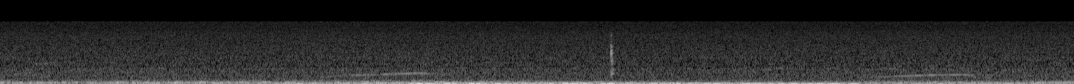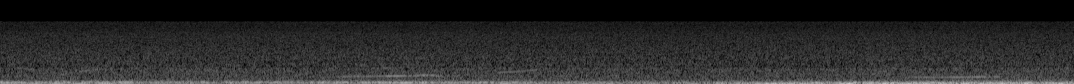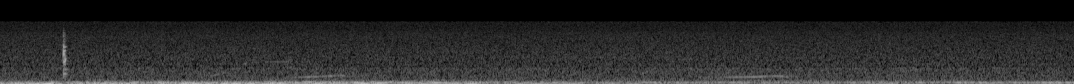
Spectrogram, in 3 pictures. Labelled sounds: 24.1	24.4	humpback whale, 1.0 to 1.2 kHz

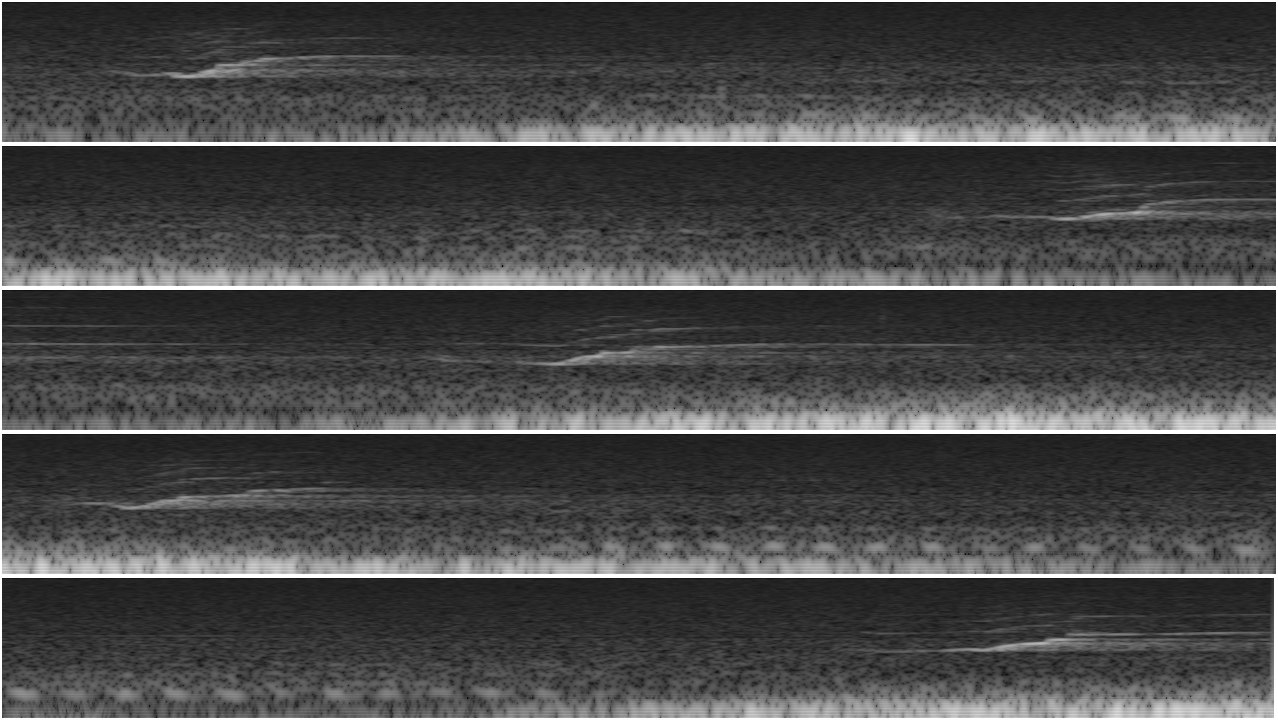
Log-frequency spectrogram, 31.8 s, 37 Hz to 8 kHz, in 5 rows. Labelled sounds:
1.2	2.0	humpback whale, 0.80 to 2.0 kHz
11.5	13.4	humpback whale, 0.80 to 4.1 kHz
15.3	16.6	humpback whale, 0.80 to 2.0 kHz
20.0	20.8	humpback whale, 0.80 to 2.2 kHz
29.8	31.8	humpback whale, 0.80 to 2.1 kHz

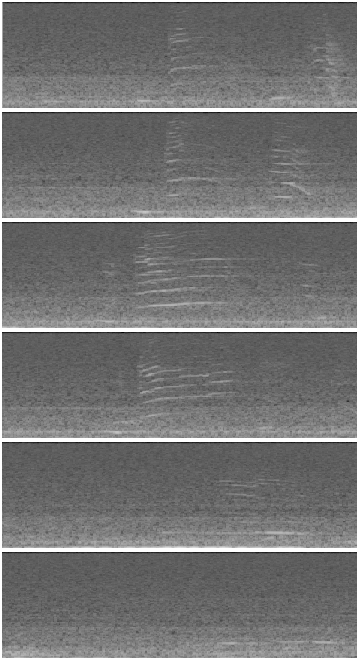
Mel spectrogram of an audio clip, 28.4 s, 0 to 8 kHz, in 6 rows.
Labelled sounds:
2.2	2.6	humpback whale, 0.90 to 3.5 kHz
6.9	8.8	humpback whale, 0.80 to 2.9 kHz
11.2	12.5	humpback whale, 0.83 to 5.8 kHz
13.4	13.7	humpback whale, 2.4 to 2.7 kHz
16.0	17.3	humpback whale, 0.90 to 3.2 kHz
21.7	22.3	humpback whale, 1.7 to 2.8 kHz

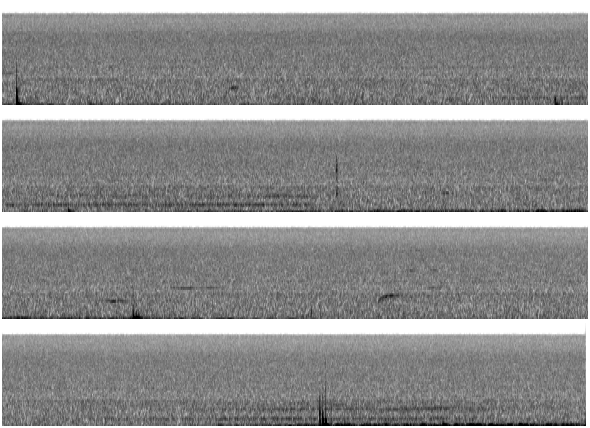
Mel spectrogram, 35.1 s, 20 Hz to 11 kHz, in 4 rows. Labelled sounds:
20.2	20.5	humpback whale, 0.93 to 1.1 kHz

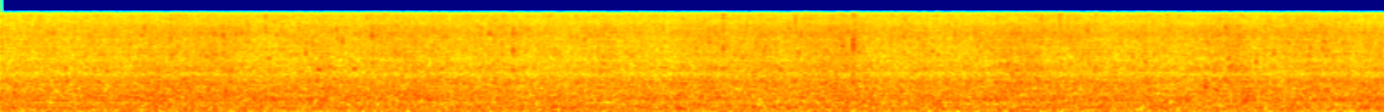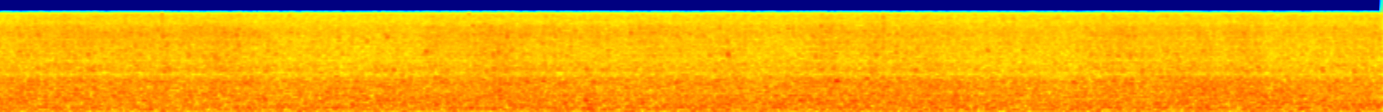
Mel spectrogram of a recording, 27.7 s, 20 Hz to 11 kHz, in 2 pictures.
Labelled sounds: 19.7	20.0	water noise, 6.3 to 6.5 kHz

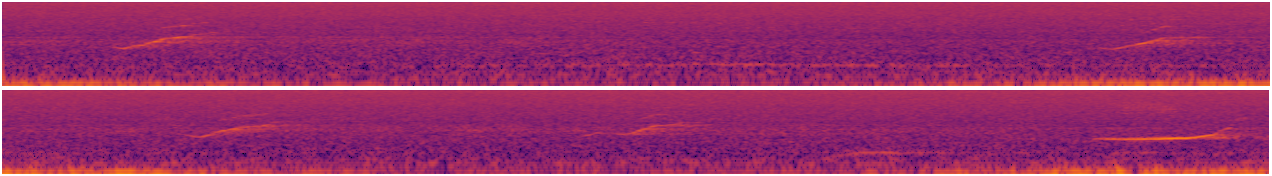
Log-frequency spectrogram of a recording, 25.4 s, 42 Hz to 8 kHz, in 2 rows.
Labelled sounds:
1.6	2.2	humpback whale, 0.80 to 1.9 kHz
11.5	12.1	humpback whale, 0.80 to 0.93 kHz
15.0	15.6	humpback whale, 0.80 to 1.8 kHz
19.1	19.7	humpback whale, 0.80 to 1.8 kHz

